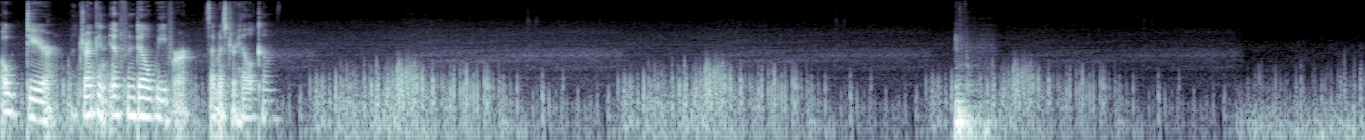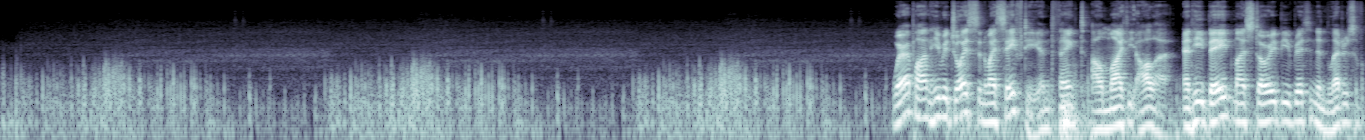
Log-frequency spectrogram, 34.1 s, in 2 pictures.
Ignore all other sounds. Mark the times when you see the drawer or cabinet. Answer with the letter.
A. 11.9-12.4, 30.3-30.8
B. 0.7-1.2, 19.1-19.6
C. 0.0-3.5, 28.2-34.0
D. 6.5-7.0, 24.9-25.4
A.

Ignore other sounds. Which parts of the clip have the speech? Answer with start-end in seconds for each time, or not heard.
0.0-3.5, 28.2-34.0.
